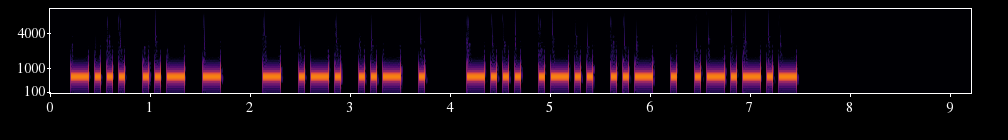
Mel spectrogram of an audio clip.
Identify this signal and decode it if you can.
Morse code, heard as a keyed tone, about 21 wpm, 700 Hz. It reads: BUT TRUE BLUE.
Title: Sentences from Top 1000 Words - Review Part 3 - 20wpm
